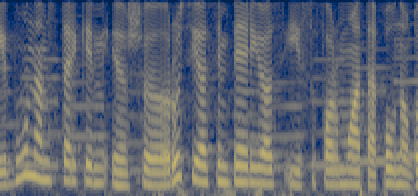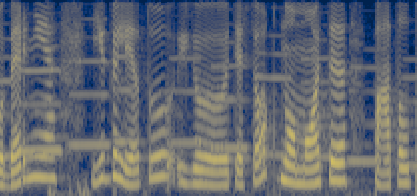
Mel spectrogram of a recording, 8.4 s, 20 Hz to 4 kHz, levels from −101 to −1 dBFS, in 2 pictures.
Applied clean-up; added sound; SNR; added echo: none; Wind instrument, woodwind instrument; 17 dB; none.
